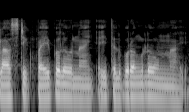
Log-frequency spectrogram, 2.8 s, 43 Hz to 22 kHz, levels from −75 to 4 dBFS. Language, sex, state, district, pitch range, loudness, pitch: Telugu, male, Telangana, Mahabubabad, 95-105 Hz, -18 LUFS, 100 Hz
